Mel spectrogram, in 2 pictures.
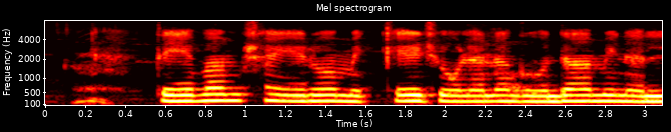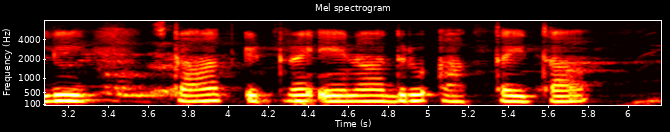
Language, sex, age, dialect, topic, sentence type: Kannada, female, 25-30, Central, agriculture, question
